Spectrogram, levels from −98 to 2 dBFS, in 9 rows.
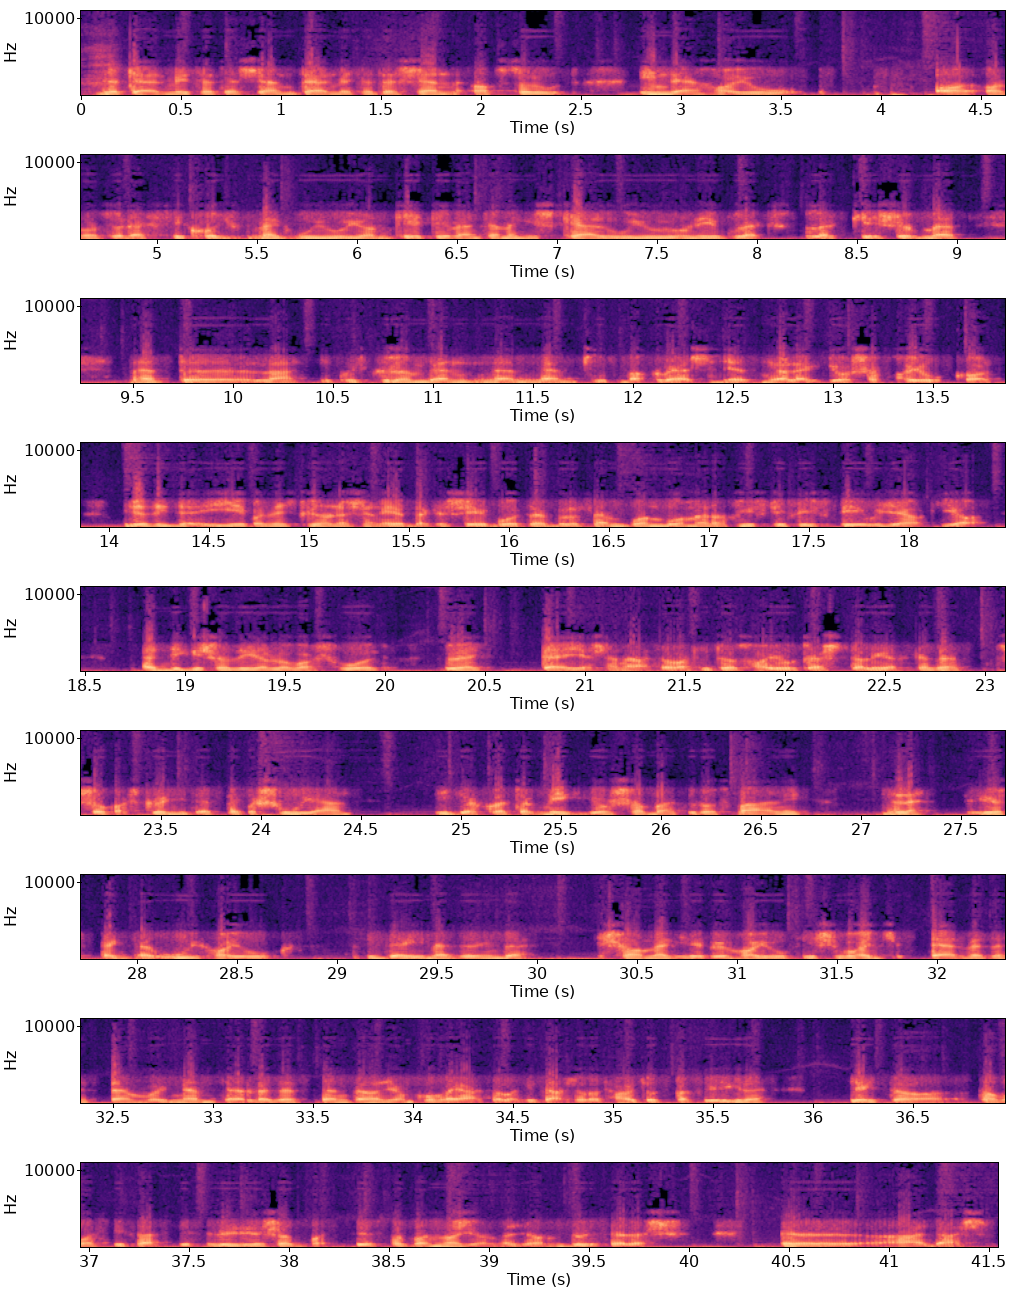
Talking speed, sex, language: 145 wpm, male, Hungarian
